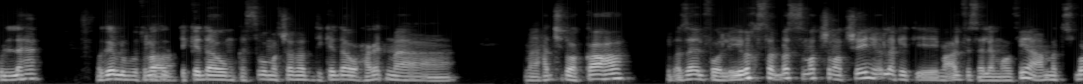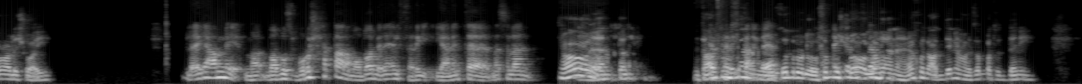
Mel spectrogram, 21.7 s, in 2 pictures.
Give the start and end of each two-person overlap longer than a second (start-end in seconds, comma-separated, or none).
17.9-19.7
